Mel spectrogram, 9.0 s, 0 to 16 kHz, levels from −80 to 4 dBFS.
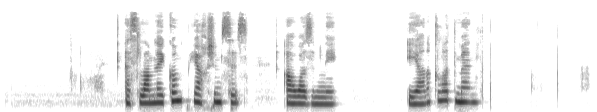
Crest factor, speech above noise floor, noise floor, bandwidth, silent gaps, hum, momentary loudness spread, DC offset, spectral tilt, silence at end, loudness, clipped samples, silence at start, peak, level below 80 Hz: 20 dB; 57 dB; -80 dBFS; 11.5 kHz; none; none; 13 LU; under 0.1%; -4.5 dB/octave; 1.8 s; -25 LUFS; under 0.1%; 1.85 s; -6 dBFS; -72 dBFS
